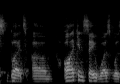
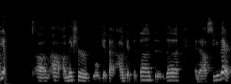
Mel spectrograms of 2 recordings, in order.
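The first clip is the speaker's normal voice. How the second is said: plain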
